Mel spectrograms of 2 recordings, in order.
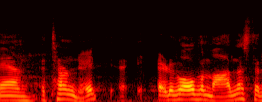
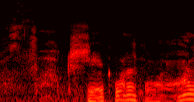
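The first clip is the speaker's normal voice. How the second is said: exasperated whisper; 3 semitones lower, 10 dB quieter, slower than usual. Retold or imitated. Retold reaction to news frenzy.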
